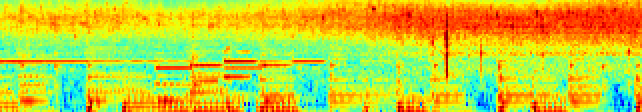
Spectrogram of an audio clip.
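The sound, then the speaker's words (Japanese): Green onions sautéing slowly in plenty of butter for a salmon cream soup: a continuous soft sizzle with light crackles and no voices. “ネギをこう色づかないようにこう茶色くなったりしないようにこうゆっくりとしんなりするまで炒めます”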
